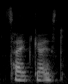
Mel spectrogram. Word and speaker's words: Zeitgeist: They used that as a justification, which pretty much followed the zeitgeist, or zeitgeist as it is actually pronounced, of the Romantic era.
